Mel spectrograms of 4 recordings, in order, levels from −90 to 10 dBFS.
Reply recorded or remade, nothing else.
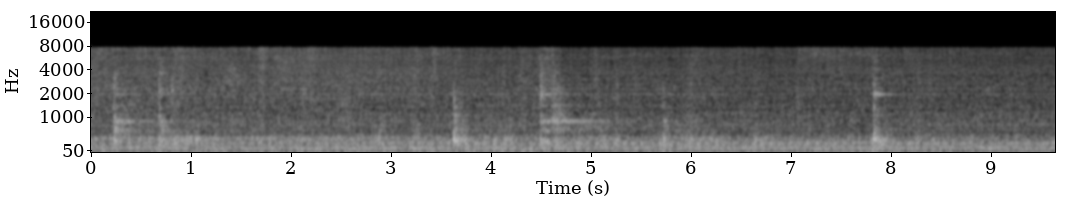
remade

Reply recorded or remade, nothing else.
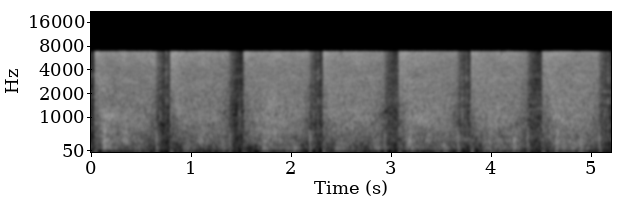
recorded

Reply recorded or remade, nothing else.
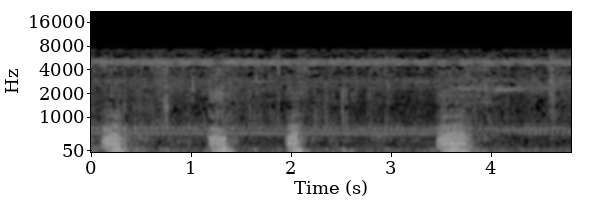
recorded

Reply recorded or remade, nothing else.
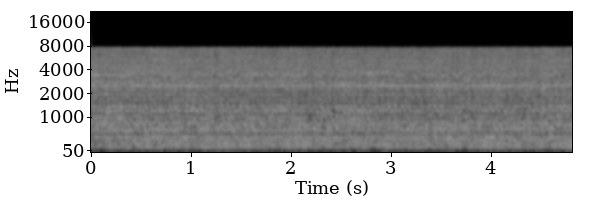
remade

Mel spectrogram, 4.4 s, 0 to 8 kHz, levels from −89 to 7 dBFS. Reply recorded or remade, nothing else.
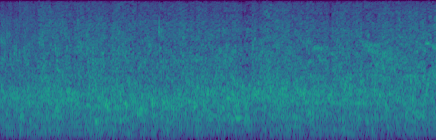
remade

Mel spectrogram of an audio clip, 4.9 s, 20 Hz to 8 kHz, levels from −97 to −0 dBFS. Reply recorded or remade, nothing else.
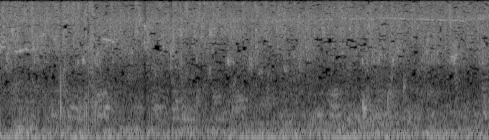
recorded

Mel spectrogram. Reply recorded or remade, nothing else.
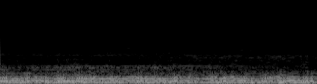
remade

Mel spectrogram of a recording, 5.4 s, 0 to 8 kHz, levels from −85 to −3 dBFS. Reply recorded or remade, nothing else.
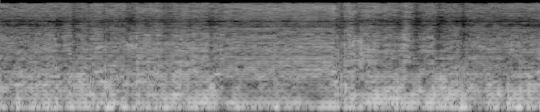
remade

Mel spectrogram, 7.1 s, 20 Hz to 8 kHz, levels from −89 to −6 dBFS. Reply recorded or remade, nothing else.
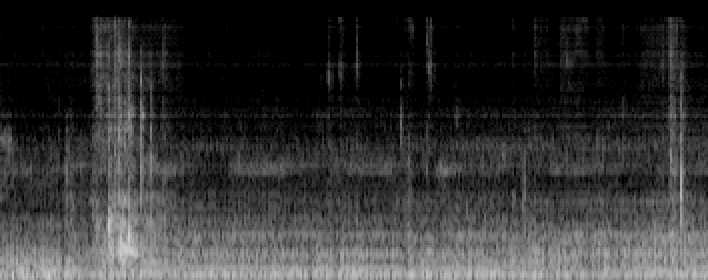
remade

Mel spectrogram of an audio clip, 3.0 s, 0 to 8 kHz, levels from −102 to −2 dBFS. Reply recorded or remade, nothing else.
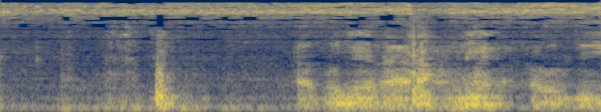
remade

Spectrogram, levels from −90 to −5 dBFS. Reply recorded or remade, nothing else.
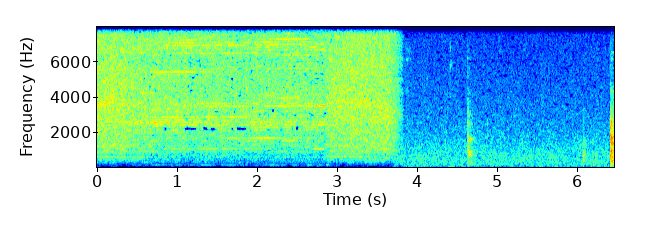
recorded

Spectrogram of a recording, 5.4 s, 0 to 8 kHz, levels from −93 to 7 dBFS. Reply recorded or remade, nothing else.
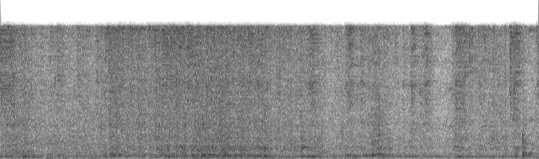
recorded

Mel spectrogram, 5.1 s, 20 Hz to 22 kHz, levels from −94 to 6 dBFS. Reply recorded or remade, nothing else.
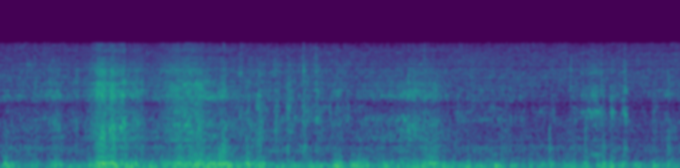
remade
